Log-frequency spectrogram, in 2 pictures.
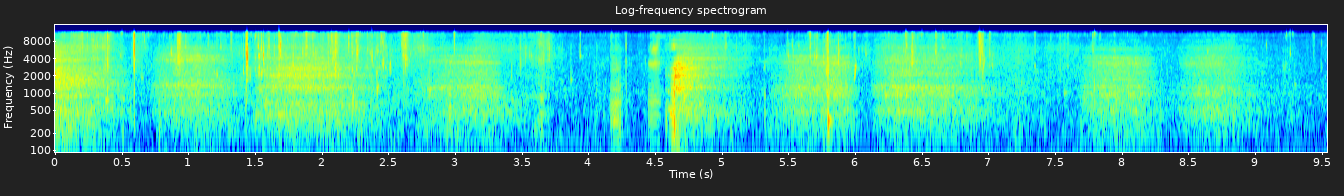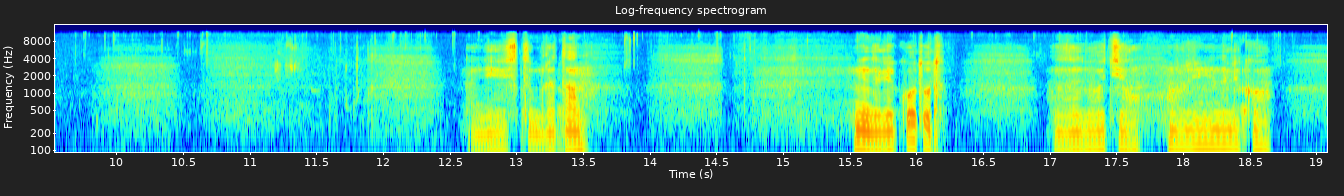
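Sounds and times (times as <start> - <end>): man breathing: 0.0 - 3.4, 4.6 - 9.1, 11.9 - 12.5, 13.6 - 15.5, 16.4 - 17.0, 18.8 - 19.0.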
